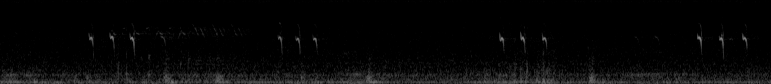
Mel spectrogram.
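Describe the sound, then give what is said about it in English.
A male bird, number 391, calls from nearby trees in short bursts of three sharp, high-pitched chirps, repeated four times about two seconds apart, over a low, steady background hum. “391 is still free, and he's calling in the trees nearby.”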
